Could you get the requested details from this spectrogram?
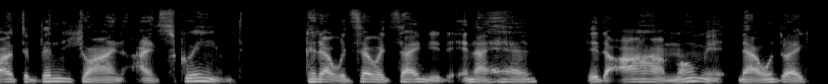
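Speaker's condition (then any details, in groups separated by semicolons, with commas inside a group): Cerebral palsy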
